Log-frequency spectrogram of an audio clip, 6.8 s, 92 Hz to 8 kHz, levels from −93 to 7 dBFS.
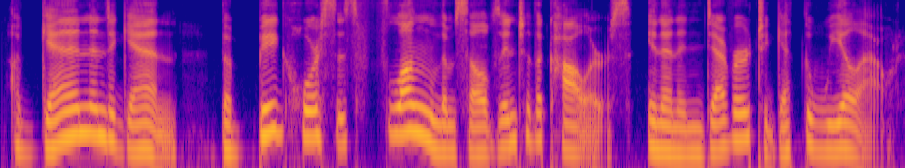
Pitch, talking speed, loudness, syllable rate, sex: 170 Hz, 170 wpm, -20 LUFS, 4.5 syllables/s, female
